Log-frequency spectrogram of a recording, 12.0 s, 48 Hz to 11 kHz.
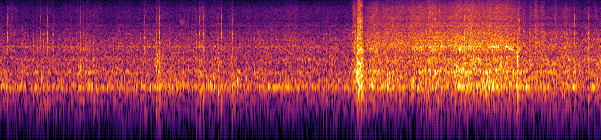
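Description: Semboku Rapid Railway 5000 series electric train running at speed, heard from inside the car: steady running noise with a steady hum and light clicks from the wheels. About seven seconds in comes a sharp clack, and the running noise grows louder for a few seconds.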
